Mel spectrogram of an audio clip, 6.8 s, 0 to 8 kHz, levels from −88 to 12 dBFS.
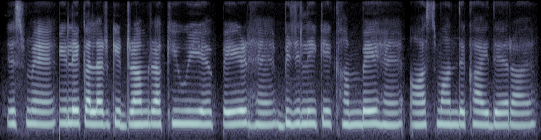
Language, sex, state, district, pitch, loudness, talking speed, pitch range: Hindi, female, Bihar, Saharsa, 235 Hz, -16 LUFS, 170 wpm, 230-245 Hz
